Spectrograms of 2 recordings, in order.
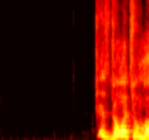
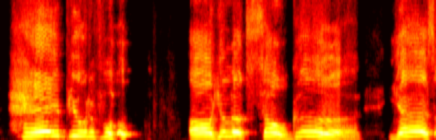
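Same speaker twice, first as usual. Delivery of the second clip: higher, drawn-out friendly gush; gushing greeting; 3 semitones higher, 3 dB louder, much slower than usual. Retold or imitated. Greeting a friend on the phone, gushing. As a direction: lay on the compliments, stretching the words.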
